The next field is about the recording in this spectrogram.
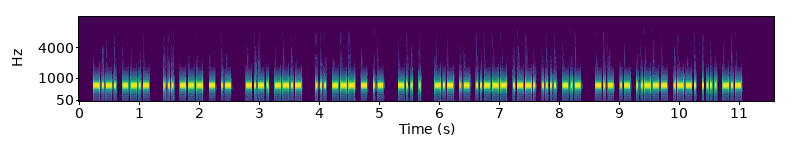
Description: Morse code, heard as a keyed tone, about 34 wpm, 690 Hz. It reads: CQ SOTA CQ SOTA DE KA2PHK KA2PHK
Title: SOTA QSO Practice 35wpm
